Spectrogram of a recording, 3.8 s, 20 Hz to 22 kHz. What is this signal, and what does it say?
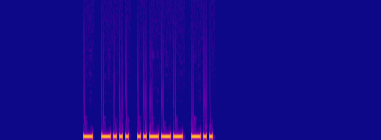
Morse code, heard as a keyed tone, about 40 wpm, 700 Hz. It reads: TB2D
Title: DXCC-100 Call Signs - 4 Characters - Repeated 2x - 40wpm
